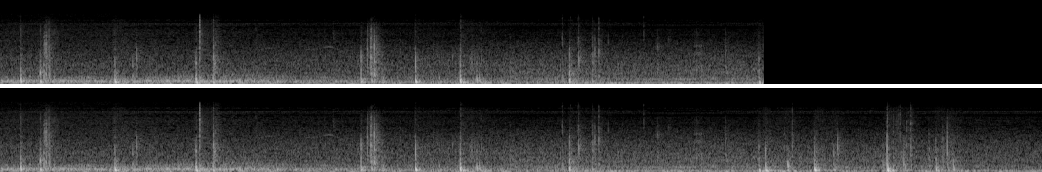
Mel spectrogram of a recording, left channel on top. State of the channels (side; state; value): left; drops out; at 7.7 s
